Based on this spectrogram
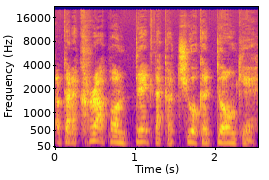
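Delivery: terrible put-on Scottish accent. After a verse mentions a fat Scot, doing a Fat Bastard impression. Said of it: "terrible impression".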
